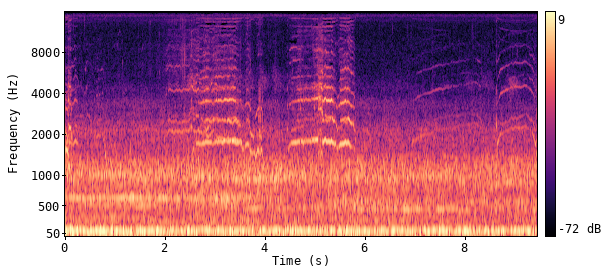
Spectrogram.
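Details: Three peregrine falcon chicks demand food at a breakfast feeding, nest cam at Great Spirit Bluff, 24 May 2022; clustered bursts of shrill, grating wails, pauses between, and a persistent low hum throughout.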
